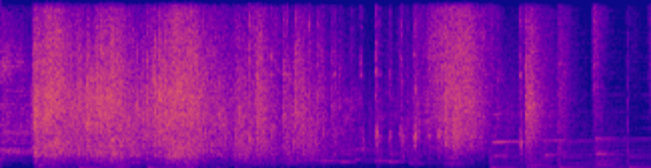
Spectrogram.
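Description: Background music with a steady beat starts. Over the first three seconds a loud, crackling rustle of a large paper tablecloth sheet being unfolded and shaken out sits on top of it, then fades, leaving the music alone.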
